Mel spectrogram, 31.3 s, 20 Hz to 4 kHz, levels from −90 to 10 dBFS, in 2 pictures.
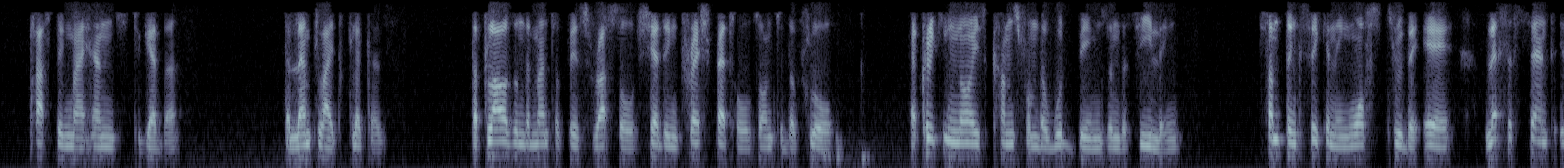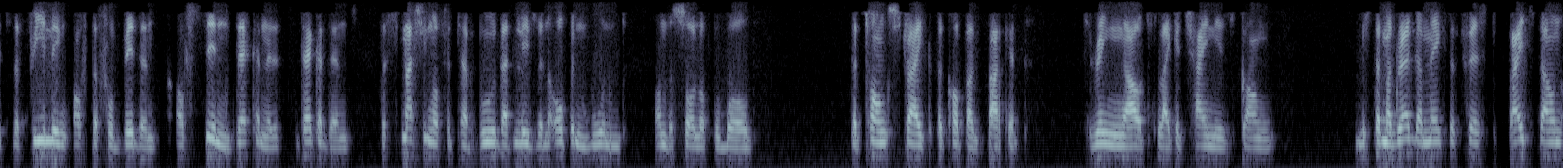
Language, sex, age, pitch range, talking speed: English, male, 30-49, 110-135 Hz, 160 wpm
